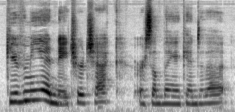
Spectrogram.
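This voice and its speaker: Female game master, fairly high voice, playful and halting, narrating a tabletop adventure off the cuff. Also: gravelly. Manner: halting, playful, casual storytelling.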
